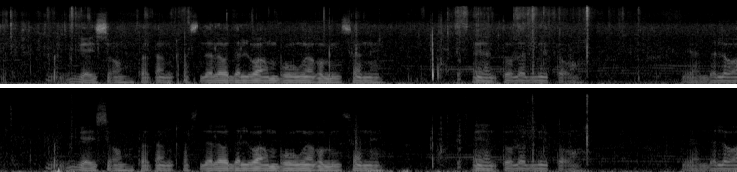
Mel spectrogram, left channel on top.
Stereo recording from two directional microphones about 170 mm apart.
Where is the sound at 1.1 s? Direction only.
20° right (ahead or behind).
